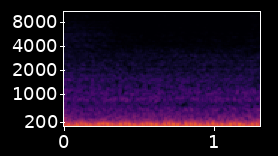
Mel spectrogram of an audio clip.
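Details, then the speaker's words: Twin-turbo Audi R8 used as a daily driver, deep smooth even idle rumble with no misses, ticks or hunting, after driving in manual mode; twin-turbo engine idling cleanly and perfectly. "idling perfectly I mean this thing is like a literal daily driver"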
